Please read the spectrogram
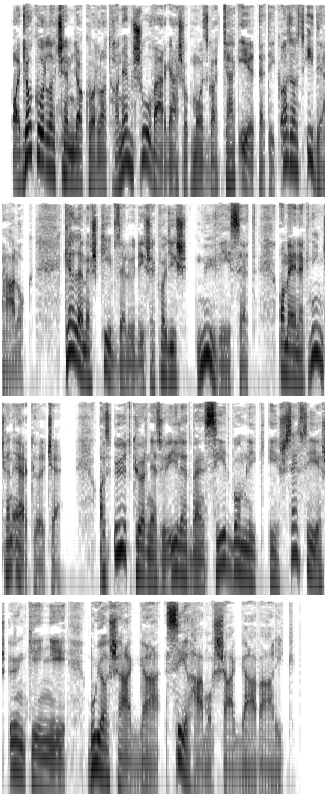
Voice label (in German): Ungarn M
